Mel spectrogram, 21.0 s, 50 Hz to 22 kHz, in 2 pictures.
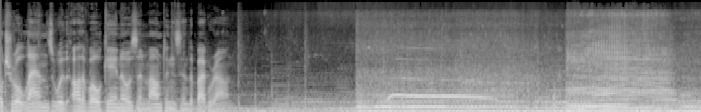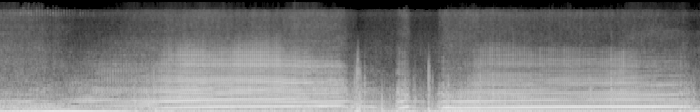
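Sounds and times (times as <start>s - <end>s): car engine shifting gears: 3.5s - 21.0s.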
